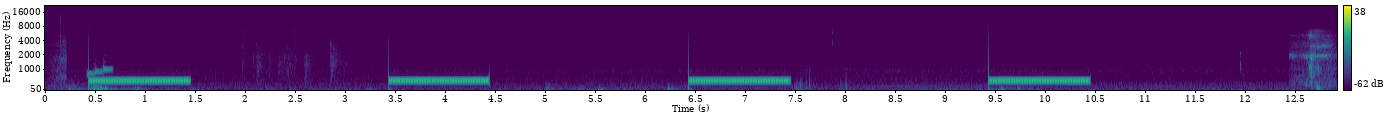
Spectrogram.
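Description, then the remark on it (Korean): A telephone ringback tone as a phone call is being connected, pulsing four times, each steady tone lasting about a second with roughly two seconds of quiet between, clear with no talking. “자, 그러면 어, 요즘 어떻게 지내는지 굉장히 궁금한 분한테 전화 연결을 한번 해보겠습니다.”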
